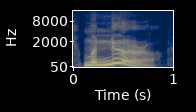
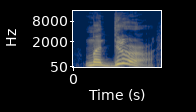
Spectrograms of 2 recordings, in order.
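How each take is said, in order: First: Loud Spanish trilled R on "Maduro"; mock Spanish accent. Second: "Maduro" with a hard D; English pronunciation. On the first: Host contrasting two versions, mock Spanish accent. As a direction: overdo the rolled R in a Spanish accent. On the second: Host contrasting two versions, English "Maduro". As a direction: say "Maduro" the English way, D sounded clearly. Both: Shown as a demonstration. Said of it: "It's not Maduro".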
